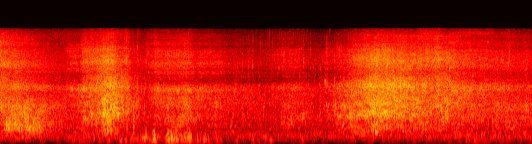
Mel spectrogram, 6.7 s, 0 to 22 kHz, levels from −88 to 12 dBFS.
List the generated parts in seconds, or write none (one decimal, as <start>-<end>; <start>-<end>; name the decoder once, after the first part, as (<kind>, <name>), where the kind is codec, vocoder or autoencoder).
4.5-6.7 (vocoder, Vocos)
